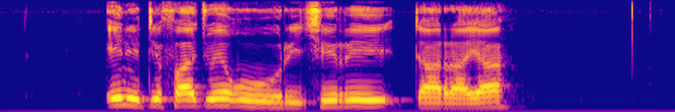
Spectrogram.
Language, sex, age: Northern Sotho, male, 22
